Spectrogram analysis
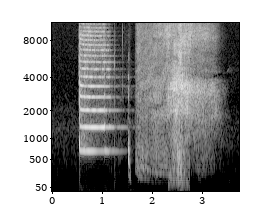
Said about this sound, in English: So they're blowing the air horn in people's backswings.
